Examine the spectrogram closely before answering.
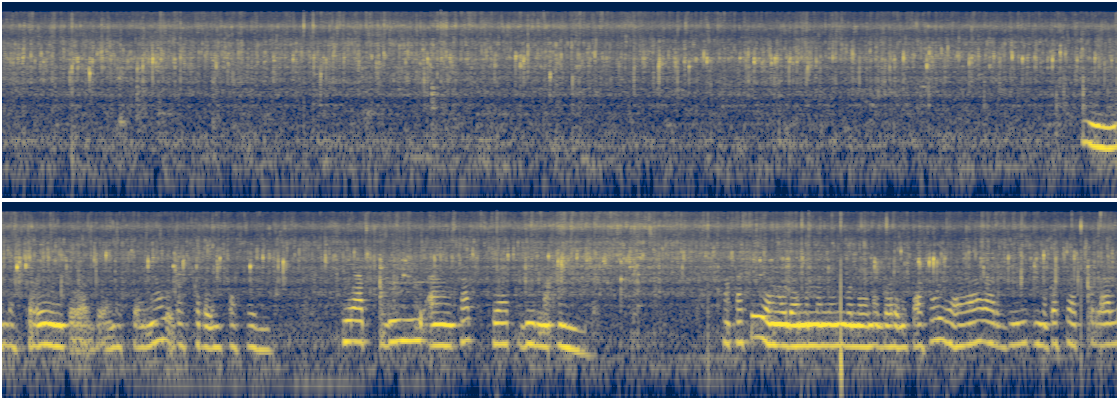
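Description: Oil sizzles and crackles steadily in a pan.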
